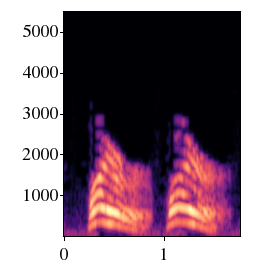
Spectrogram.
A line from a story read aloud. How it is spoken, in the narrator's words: yells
